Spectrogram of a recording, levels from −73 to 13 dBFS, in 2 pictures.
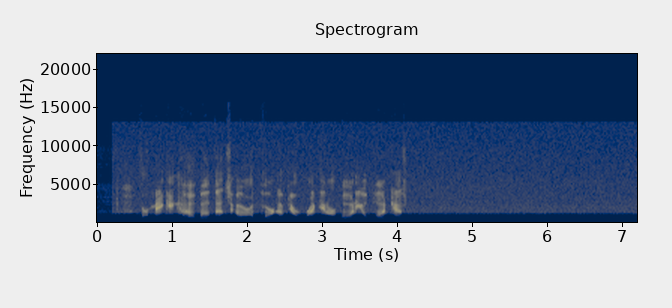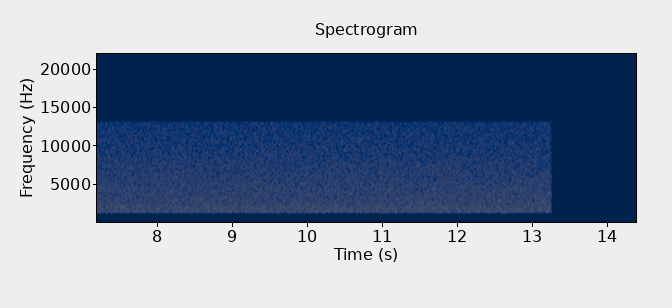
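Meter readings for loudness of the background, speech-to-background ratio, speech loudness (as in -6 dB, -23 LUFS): -42.5 LUFS, 19.0 dB, -23.5 LUFS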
